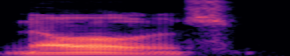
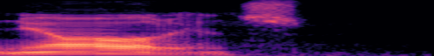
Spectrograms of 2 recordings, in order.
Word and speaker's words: New Orleans: yeah, New Orleans. We always pronounce it New Orleans. – Well, if when you're from down there, it's one word, N-A-W-L-I-N-S. – Yeah, well, that ours had a little New Orleans, you know, kind of like New Orleans.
